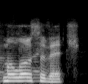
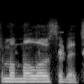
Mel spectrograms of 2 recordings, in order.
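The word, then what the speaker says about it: Milošević: I say it it's mosovich yeah that's the big one it's it's spelled so different than it sounds but it's mosovich it's the one that sounds familiar but doesn't look it yeah uh that's again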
